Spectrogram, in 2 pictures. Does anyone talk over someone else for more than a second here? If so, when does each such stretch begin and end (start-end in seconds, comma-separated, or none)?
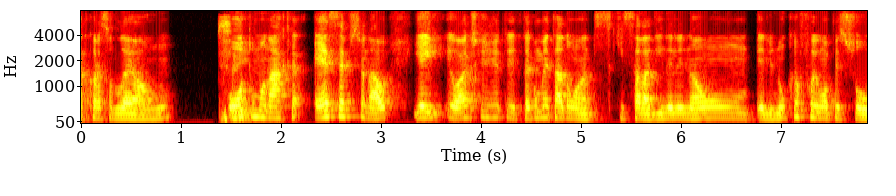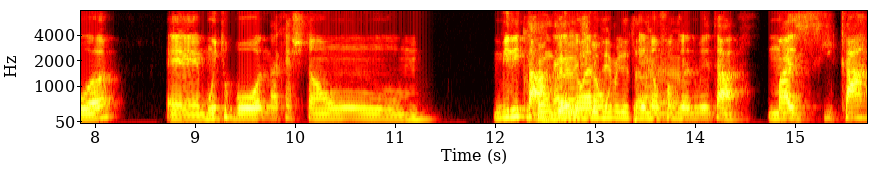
12.2-13.9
